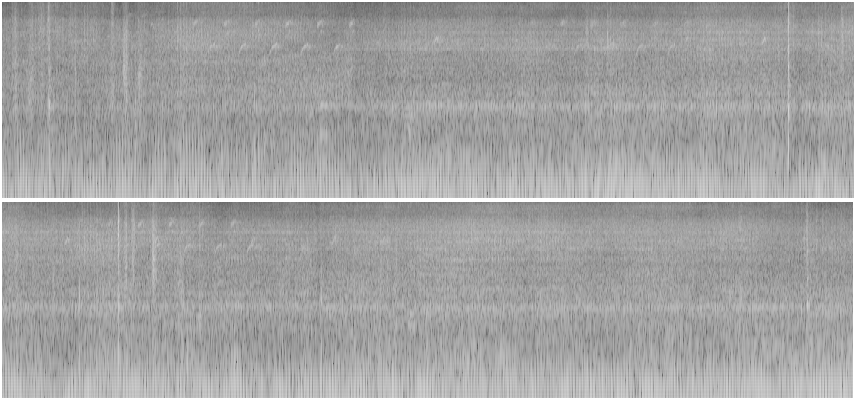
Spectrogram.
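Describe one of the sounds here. A tennis ball is struck with rackets, with a hollow pop.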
